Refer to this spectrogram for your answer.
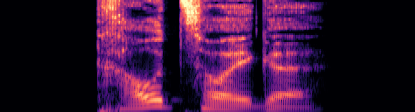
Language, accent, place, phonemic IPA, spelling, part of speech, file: German, Germany, Berlin, /ˈtʁaʊ̯ˌt͡sɔɪ̯ɡə/, Trauzeuge, noun, De-Trauzeuge.ogg
- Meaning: 1. best man 2. witness to a marriage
